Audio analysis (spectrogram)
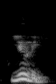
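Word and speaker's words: Juli: তারপরে দেখেন জুন, জুলাই, এই দুইটা উচ্চারণ হবে ইউনি, ইউলি। ইউনি, ইউলি। হ্যাঁ, জুন জুলাইকে কি বলবো আমরা? ইউনি, ইউলি।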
